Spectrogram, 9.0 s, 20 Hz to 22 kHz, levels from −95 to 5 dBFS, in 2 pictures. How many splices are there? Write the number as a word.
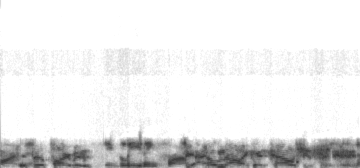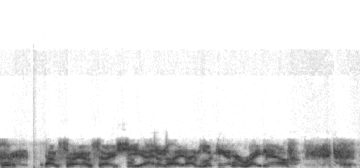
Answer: two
